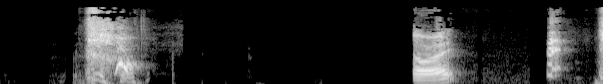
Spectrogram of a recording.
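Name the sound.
sneezing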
